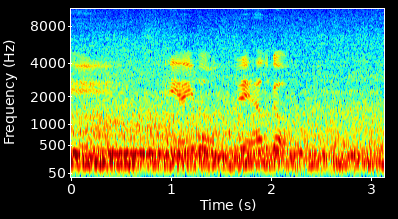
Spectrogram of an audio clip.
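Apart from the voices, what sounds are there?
train passing by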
